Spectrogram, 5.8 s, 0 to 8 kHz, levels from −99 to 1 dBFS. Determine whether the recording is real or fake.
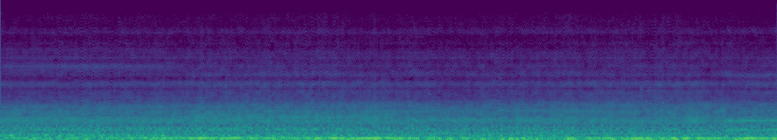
fake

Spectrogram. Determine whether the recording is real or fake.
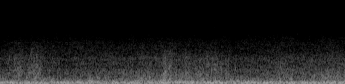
real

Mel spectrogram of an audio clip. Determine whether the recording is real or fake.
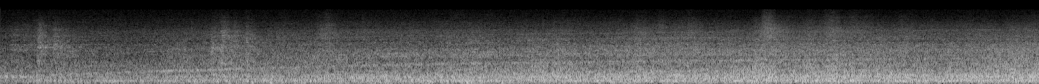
real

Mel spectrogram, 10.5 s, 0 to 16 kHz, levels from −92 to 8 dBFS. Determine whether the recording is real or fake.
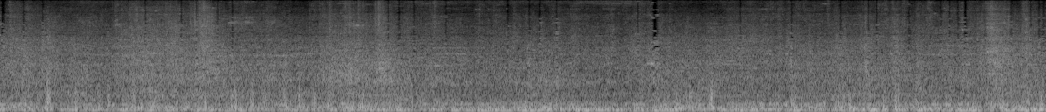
real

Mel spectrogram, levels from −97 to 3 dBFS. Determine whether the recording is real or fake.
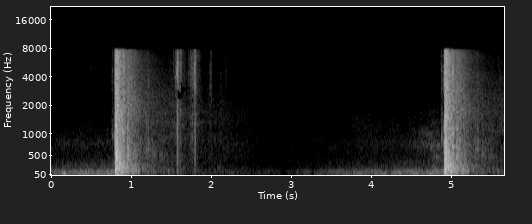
real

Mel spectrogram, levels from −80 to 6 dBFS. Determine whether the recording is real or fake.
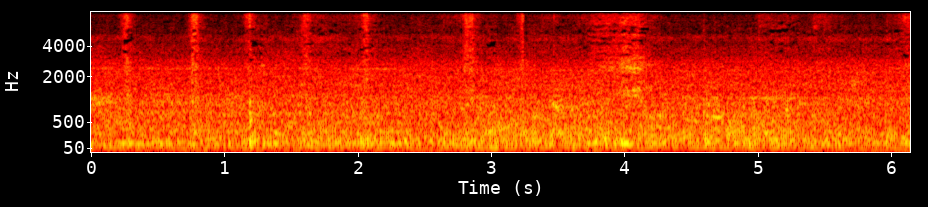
fake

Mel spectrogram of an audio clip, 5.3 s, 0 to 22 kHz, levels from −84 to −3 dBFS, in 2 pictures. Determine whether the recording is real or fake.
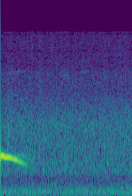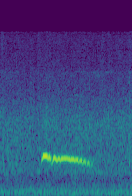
real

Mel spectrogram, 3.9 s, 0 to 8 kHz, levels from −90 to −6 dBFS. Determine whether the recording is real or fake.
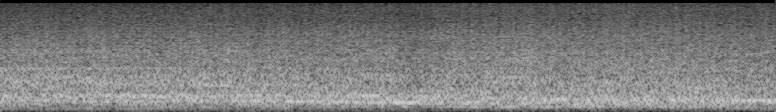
fake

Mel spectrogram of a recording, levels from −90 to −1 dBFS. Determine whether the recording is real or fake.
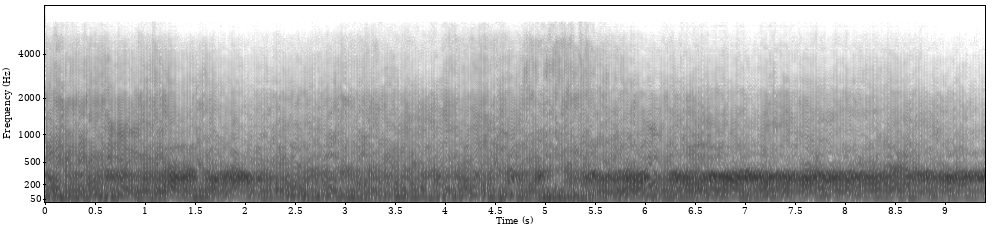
fake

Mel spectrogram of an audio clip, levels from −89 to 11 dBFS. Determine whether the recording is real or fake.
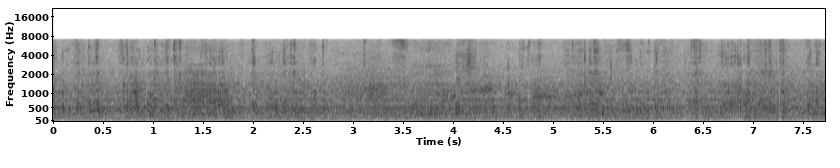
fake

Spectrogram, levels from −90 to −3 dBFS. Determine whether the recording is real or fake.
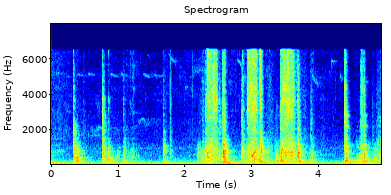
real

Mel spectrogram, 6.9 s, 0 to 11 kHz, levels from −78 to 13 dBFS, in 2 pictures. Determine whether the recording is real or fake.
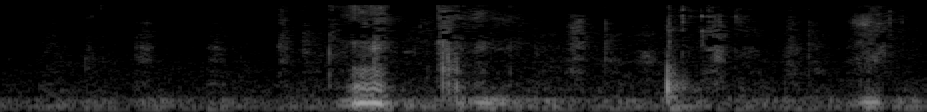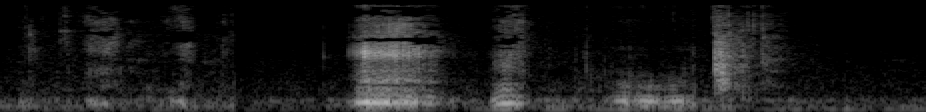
real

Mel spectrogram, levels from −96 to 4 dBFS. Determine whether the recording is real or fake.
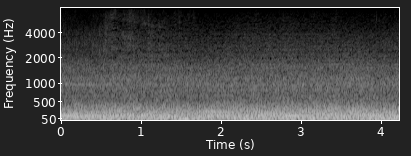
real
